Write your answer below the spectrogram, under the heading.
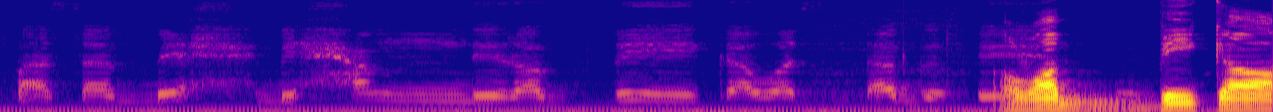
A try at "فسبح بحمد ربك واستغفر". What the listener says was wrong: ربك টান হবে না ঠিক আছে ربك فسبح بحمد ربك واستغفر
